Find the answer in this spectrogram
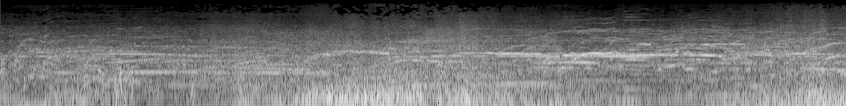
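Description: Riders of the RC Racer shuttle coaster screaming together as the car swings down the U-shaped track and past, over the low rumble of the car on the rails. The screams build a few seconds in and carry on as the car climbs the far side.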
